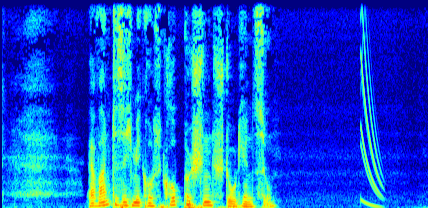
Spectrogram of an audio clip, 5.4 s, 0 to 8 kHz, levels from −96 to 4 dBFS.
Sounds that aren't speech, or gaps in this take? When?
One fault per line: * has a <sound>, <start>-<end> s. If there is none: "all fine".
* has a chirp, 4.5-4.8 s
